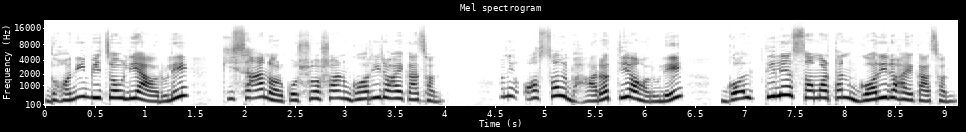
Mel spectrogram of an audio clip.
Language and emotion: Nepali, disgusted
